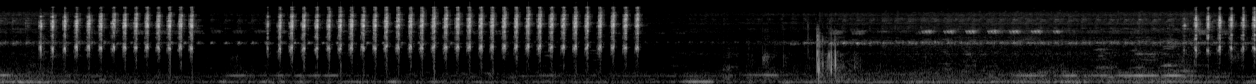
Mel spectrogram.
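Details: Grasshopper known locally as belalang kecek, recorded for teaching songbirds, with deliberate pauses: two bursts of brisk, dry ticking chirps around three per second, split by a short gap, then a quieter stretch with a faint thin whistle before the ticking resumes.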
